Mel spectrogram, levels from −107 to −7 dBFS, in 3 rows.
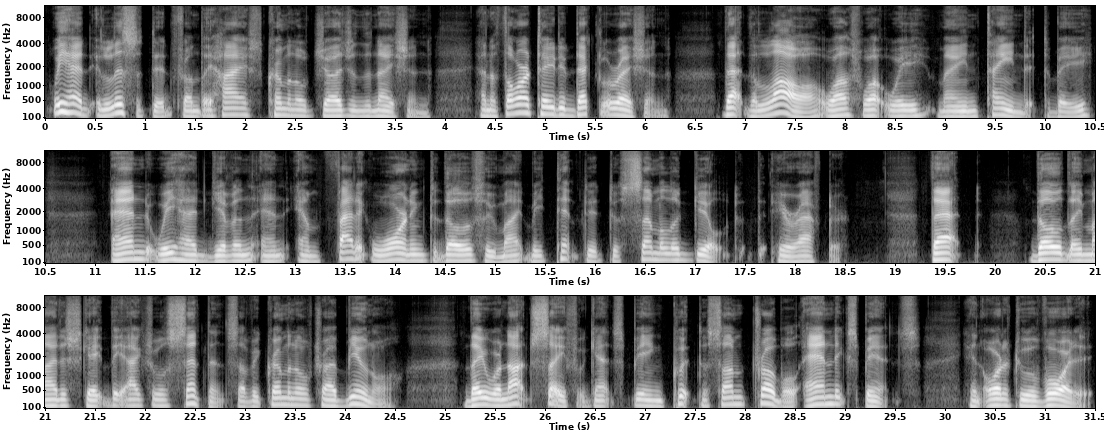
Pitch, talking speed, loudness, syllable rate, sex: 130 Hz, 135 wpm, -20 LUFS, 4.4 syllables/s, male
